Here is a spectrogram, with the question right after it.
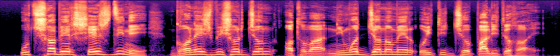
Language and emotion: Bengali, neutral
